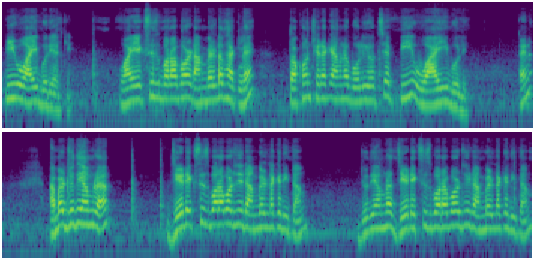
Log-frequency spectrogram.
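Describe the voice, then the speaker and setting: A young man with a Bangladeshi Bengali accent teaching a live chemistry class, conversational, repeating points and checking that students understand. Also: high voice. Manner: says he talks slowly, repeats himself.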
